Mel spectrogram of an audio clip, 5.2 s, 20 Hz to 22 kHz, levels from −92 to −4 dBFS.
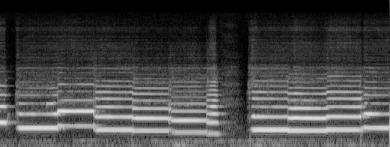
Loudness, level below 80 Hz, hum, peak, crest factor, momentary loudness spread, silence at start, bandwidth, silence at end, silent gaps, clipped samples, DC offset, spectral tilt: -20 LUFS; -52 dBFS; none; -10 dBFS; 10 dB; 5 LU; 0 s; 11.5 kHz; 0 s; none; under 0.1%; under 0.1%; -5.5 dB/octave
